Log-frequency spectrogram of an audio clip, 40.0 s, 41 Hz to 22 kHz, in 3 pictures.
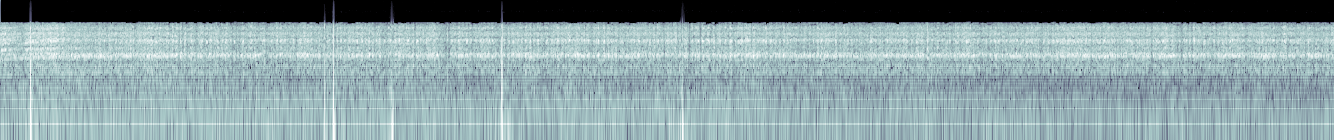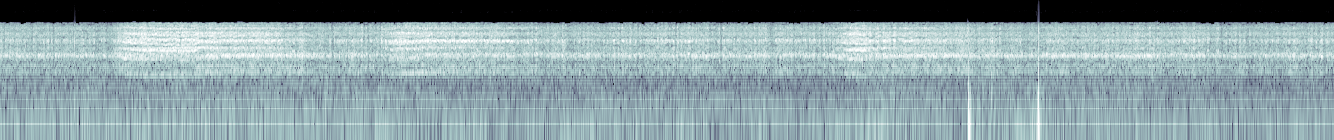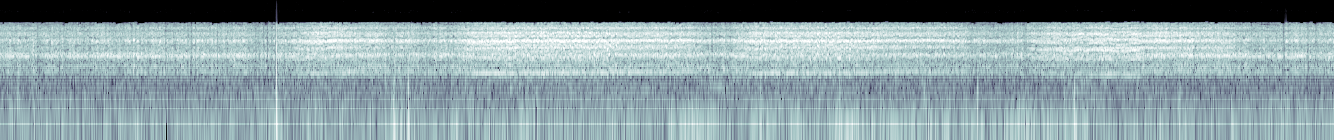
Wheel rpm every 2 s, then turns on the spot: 210, 230, 230, 230, 230, 230, 230, 220, 230, 230, 230, 230, 230, 230, 230, 230, 220, 220, 220, 230.
none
